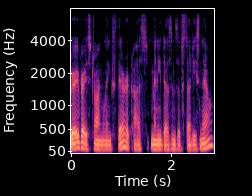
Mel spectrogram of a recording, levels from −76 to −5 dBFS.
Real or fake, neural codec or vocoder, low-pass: fake; codec, 16 kHz, 4.8 kbps, FACodec; 7.2 kHz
